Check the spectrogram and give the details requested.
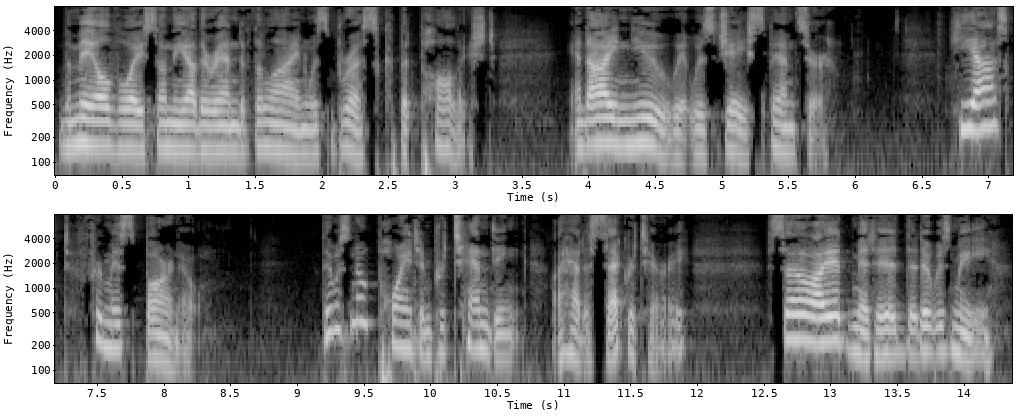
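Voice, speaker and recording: A woman reading first-person detective fiction aloud as its author, in measured, clearly phrased narration. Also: sits low, animated. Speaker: author reading from own novel.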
